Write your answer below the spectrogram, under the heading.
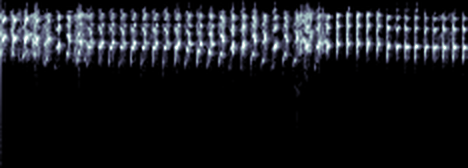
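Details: Singing fighter lovebird serving as a lure for another lovebird. A steady, fast stream of piercing, high chirps, roughly six per second, holds an even pitch throughout, with one brief harsh burst midway.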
